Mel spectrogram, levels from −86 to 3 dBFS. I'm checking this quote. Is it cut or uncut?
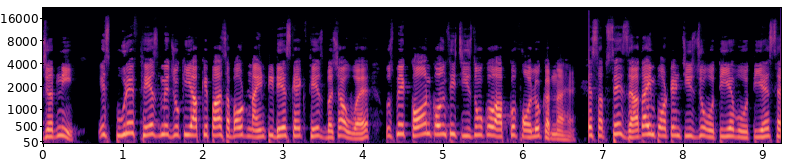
cut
